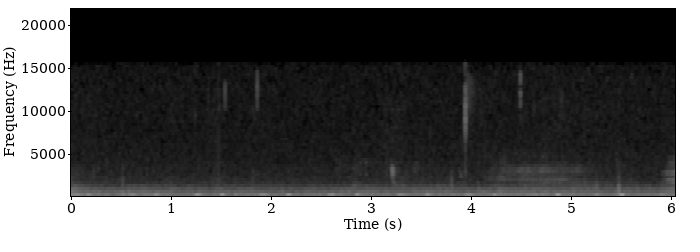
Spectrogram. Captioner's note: inhaling and exhaling deeply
